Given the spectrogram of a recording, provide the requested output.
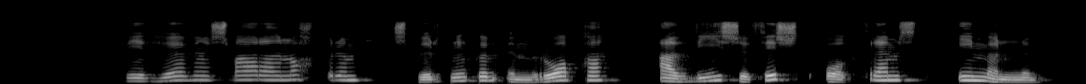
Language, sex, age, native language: Icelandic, female, 60-69, Icelandic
